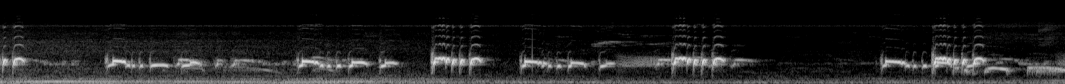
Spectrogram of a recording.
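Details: Local zebra dove with a crisp, ringing voice, used to lure silent doves into singing: rapid rolling coo phrases repeated in bursts of sharp trills, a quieter pause midway, faint steady hum behind.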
